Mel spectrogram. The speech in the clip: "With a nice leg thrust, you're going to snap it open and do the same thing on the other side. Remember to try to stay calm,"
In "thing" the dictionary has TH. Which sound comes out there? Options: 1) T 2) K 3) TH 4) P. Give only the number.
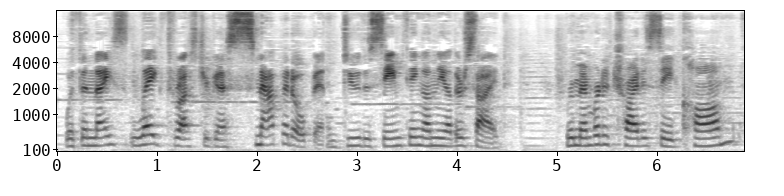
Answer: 3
